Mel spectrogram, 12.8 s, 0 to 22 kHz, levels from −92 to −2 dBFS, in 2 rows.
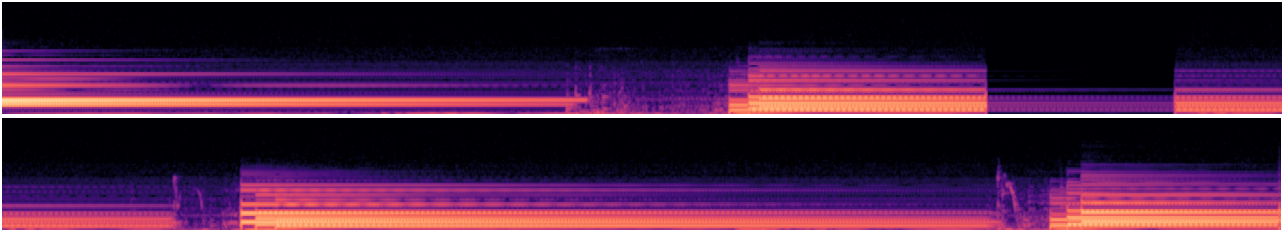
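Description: Music, with an audio dropout to a faint residue from 4.93 to 5.88 s. The music cuts out abruptly for about 0.94 s. Only a faint leak remains, roughly 30 dB below normal level. This is likely a brief signal loss while the path stayed live.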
